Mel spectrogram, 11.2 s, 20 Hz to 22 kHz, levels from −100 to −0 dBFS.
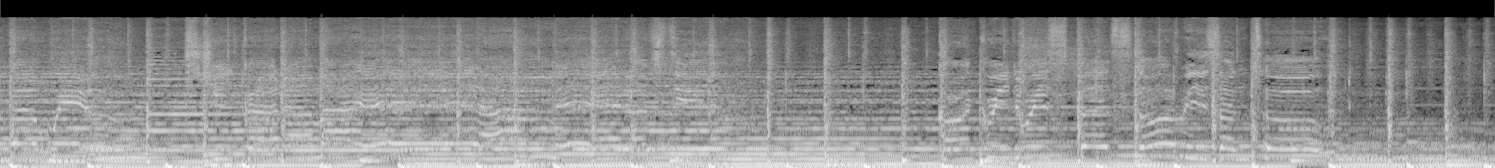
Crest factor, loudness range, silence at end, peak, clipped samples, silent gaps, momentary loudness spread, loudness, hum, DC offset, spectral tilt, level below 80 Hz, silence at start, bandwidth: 12 dB; 1 LU; 0 s; 0 dBFS; under 0.1%; none; 2 LU; -13 LUFS; none; under 0.1%; -5 dB/octave; -16 dBFS; 0 s; 15 kHz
